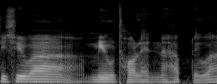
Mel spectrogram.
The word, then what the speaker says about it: µTorrent: แอป ที่ ชื่อ ว่า Mu torent นะ ครับ หรือ ว่า เ เรียก กัน ง่า ก็ U แต่ ตรง นี้ มัน อ่าน ว่า muw อ่า แล้ว แต่ จะ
